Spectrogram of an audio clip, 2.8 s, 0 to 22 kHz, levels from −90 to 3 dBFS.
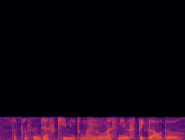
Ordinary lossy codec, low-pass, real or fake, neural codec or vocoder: none; 3.6 kHz; real; none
